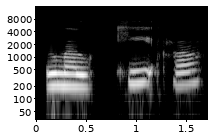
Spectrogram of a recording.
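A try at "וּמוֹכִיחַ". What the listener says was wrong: Switch the sounds of the chet and the chaf. Umo hi ach. Umo hi, because there's no dot, and then the chet with the is a at the end is a ach. Umo hi ach.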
